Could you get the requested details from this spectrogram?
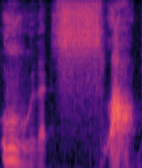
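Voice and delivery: long, drawn-out scornful mutter to oneself; slow mock disgust; indignant afterthought. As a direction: stretch it out with relish, scornfully. Mimics their own indignant afterthought.

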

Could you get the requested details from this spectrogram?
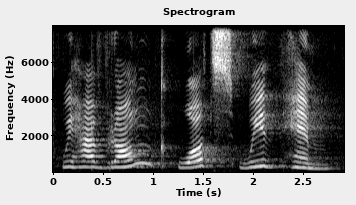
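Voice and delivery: ordinary talk, nothing marked

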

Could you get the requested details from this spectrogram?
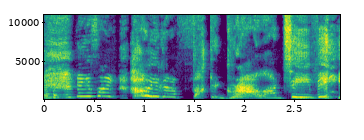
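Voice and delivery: high-pitched words squeezed out through laughter; real helpless laughter over a shouted quote; laughing while talking. Real, not acted. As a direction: try to finish the quote while cracking up. Retelling story, laughing hard.

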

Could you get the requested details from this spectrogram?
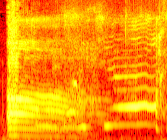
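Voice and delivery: laughing shout. Real, not acted. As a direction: laugh it out loud and slow. Przyjaciele śmieją się z pomyłki.

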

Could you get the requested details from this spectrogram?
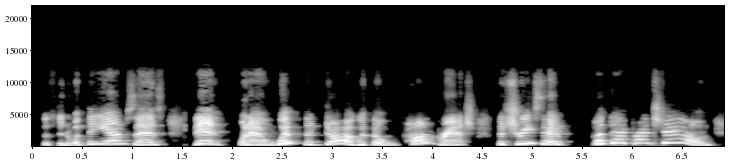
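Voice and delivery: high-pitched, agitated retelling; panicked farmer. A narrator's reading. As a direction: blurt it out to a stranger in alarm. Frightened farmer blurts out his tale.

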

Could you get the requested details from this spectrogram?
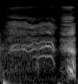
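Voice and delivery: high, light giggle; quick high-pitched laugh. Real, not acted. Laughs about the drone.

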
